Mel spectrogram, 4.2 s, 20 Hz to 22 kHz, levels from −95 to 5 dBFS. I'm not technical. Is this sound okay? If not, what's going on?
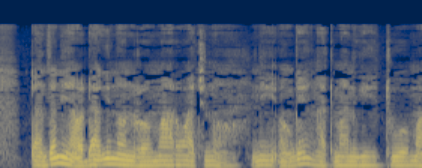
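No. HE-AAC compression damage runs through the whole clip. The treble sounds bright but artificial, and the s sounds come out gritty and lispy. That is likely from squeezing the file very hard: the lower frequencies are kept and the treble is rebuilt by copying them upward.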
